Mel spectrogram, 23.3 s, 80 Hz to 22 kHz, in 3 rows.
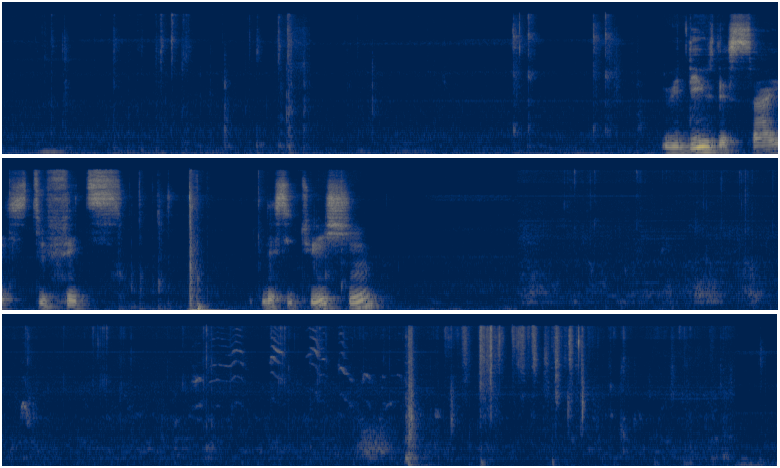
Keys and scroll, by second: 0.5 w, 2.8 v, 9.3 KP_0, 9.6 Return, 14.3 Down, 14.4 Down, 14.4 Down.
